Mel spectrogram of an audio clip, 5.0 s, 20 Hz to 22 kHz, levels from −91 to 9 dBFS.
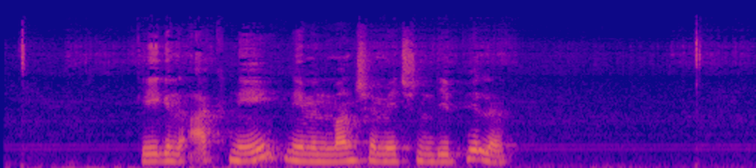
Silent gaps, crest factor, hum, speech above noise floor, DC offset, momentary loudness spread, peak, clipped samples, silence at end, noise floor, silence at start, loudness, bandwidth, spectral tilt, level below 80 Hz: none; 20 dB; none; 28 dB; under 0.1%; 13 LU; -16 dBFS; under 0.1%; 0.35 s; -61 dBFS; 0.15 s; -35 LUFS; 15.5 kHz; -5 dB/octave; -64 dBFS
